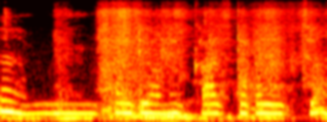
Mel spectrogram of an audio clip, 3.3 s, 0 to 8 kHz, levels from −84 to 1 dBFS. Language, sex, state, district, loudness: Bengali, female, Jharkhand, Sahebganj, -15 LUFS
